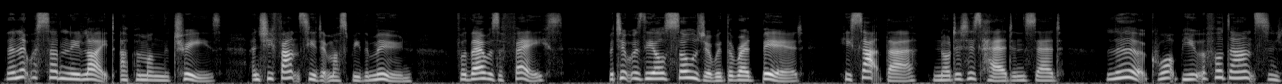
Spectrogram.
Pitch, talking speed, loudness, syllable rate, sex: 220 Hz, 210 wpm, -19 LUFS, 5.2 syllables/s, female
